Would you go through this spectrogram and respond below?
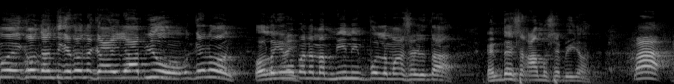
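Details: Adult man speaking; Normal fluent speech.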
